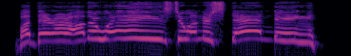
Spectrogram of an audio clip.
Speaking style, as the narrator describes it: He shouted, laughing like a child

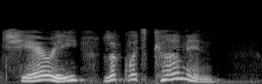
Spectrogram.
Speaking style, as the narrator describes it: Marcia suddenly gasped

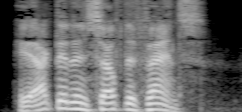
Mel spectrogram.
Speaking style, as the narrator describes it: said Christina sharply

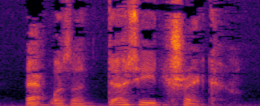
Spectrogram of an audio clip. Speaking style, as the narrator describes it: He muttered

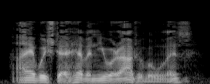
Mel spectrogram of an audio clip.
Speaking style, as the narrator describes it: said

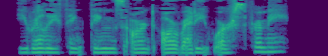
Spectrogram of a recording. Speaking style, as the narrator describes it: Her whisper, fragile and soft

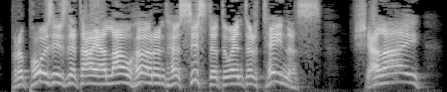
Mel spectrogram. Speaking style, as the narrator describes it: he shouted

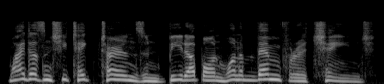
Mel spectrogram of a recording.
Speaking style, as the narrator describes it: I cried to myself as I vented my feelings of hatred

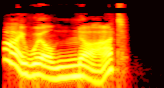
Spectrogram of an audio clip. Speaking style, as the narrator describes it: she said, laughing

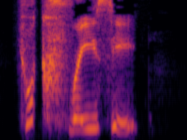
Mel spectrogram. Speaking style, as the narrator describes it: she says, giggling

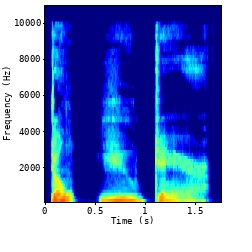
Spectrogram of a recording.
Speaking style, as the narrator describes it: Tamlin snarled

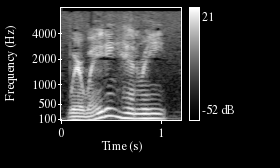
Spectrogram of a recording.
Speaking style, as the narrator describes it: Bev said sweetly

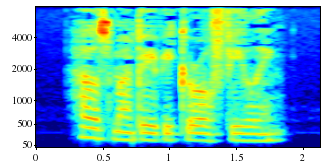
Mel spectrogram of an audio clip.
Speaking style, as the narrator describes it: he says

